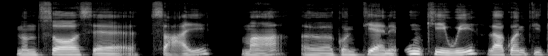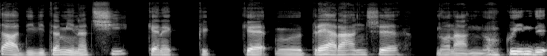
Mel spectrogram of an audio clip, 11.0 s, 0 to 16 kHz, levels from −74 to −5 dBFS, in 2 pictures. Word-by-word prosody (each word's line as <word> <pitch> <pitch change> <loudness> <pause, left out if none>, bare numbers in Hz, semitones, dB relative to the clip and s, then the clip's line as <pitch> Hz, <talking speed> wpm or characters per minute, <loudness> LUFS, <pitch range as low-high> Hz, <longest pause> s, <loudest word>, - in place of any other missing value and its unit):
non 105 +1 -4
so 120 +2 +3
se 95 -5 -3
sai, 120 - -4 0.3
ma, 100 -2 -1 0.2
uhm, 100 -2 -5
contiene 110 -3 -1
1 175 +1 +2
kiwi, 135 +8 0
la 120 -2 +2
quantità 130 -2 +1
di 110 +2 -3
vitamina 115 0 +2
C, 165 +8 -1 0.2
che 120 - +2
ne 115 -1 -2
che 110 -1 -7 0.2
che 120 -2 +3
uhm, 105 -2 -2
3 135 +6 +6
arance 130 -1 +2 0.2
non 115 -1 -3
hanno. 100 +5 -1
Quindi 160 -1 +5
115 Hz, 130 wpm, -22 LUFS, 105-130 Hz, 0.3 s, 3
